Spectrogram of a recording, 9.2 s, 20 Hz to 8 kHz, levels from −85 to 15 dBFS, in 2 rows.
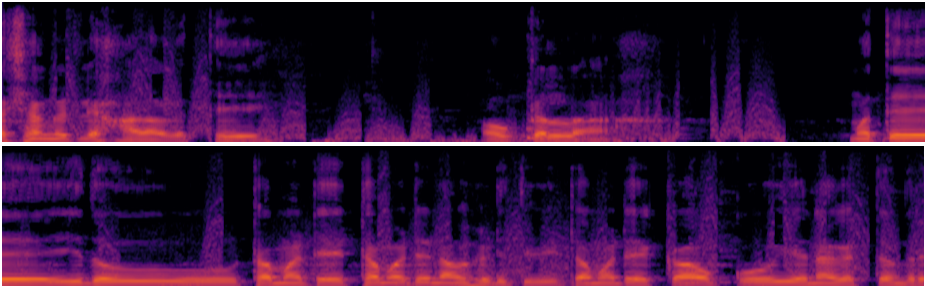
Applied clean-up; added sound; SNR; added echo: none; Scratching (performance technique); 20 dB; none.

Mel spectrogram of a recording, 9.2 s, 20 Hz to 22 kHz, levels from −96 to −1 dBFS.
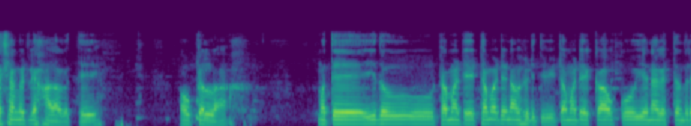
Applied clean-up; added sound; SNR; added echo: none; none; none; none.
